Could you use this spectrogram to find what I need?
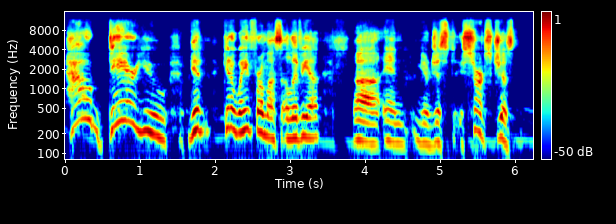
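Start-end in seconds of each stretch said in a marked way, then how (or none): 0.0-3.4 scolding nurse voice, much higher pitch. Voicing a nurse who scolds a little girl for getting away, scolding nurse voice. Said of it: "the scolding voice of this nurse".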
